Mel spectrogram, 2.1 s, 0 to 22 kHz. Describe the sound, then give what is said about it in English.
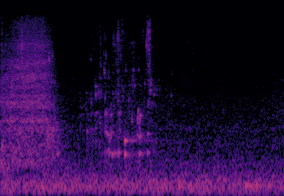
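A third of a cup of fresh lemon juice is poured into a measuring cup: a short, splashy rush followed by a few gurgling, dripping trickles. It is fairly quiet, with no voices. “1/3 cup of fresh lemon juice.”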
